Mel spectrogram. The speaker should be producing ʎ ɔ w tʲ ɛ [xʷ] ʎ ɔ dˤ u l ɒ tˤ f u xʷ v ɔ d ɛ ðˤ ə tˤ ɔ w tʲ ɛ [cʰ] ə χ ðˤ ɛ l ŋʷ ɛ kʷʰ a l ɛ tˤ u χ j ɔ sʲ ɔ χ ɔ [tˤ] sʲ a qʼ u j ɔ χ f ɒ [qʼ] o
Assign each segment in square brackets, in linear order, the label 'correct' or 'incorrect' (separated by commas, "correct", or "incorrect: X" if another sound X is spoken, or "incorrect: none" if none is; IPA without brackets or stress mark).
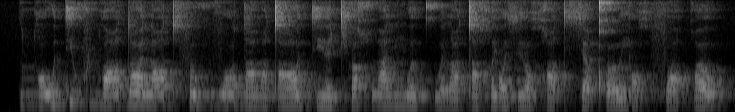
correct, correct, correct, incorrect: q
